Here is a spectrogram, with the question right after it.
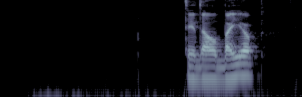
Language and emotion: Russian, angry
